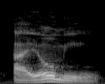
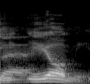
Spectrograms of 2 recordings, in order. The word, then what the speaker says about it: Iommi: Actually, since you're taking Italian now, you probably know that Iommi is a mispronunciation because there is no I sound. In Italian. So it would be Iommi.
